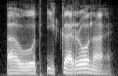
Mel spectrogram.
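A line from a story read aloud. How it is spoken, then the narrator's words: Roar. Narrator (Russian): взревел он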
